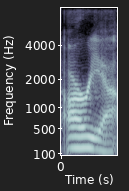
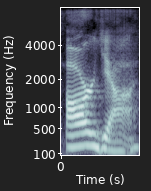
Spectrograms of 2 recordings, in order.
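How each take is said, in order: First: It is said like the word aria. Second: It is not said like the word aria. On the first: This is how the opera word is said. The speaker calls it wrong. "not Arya, like as in the opera" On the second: This is how the author says the name. The speaker calls it right. "he says it's Arya"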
